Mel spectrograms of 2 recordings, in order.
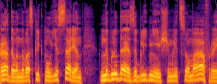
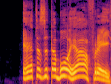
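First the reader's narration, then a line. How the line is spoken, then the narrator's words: Sympathetic loud shout. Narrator (Russian): сочувственно заорал, чтобы быть услышанным Иссариан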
